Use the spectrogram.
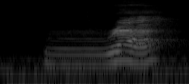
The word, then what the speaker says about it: wreck: Those are all examples of ghost letter WR. You only hear the sound. So again, it's tricky because you need to remember that there's a silent W at the beginning.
